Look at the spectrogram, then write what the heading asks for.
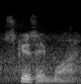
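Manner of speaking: put-on low French-accented aside.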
